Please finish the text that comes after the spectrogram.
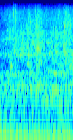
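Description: Dirty water pours out of an aquarium ring filter during cleaning, making a short continuous splashing trickle at moderate, steady loudness.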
